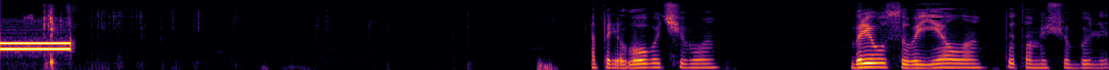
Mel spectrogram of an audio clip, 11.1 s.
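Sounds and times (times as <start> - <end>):
answering machine beep tone: 0.0 - 0.8
speech: 6.0 - 7.3, 8.5 - 11.0.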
